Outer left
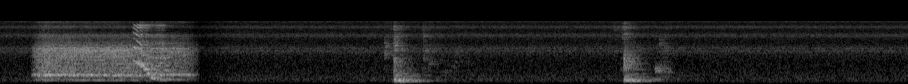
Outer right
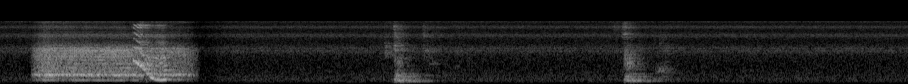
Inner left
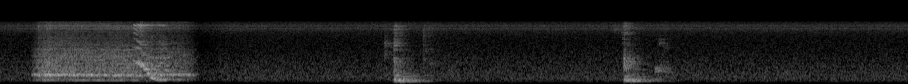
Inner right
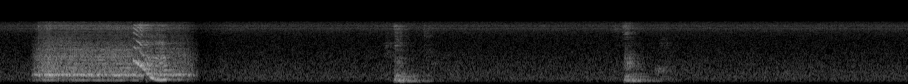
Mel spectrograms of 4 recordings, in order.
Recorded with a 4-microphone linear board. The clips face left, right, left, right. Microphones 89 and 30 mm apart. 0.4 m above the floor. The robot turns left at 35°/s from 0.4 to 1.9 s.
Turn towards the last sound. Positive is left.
turn(degrees=55)  # may be behind; listen again after turning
